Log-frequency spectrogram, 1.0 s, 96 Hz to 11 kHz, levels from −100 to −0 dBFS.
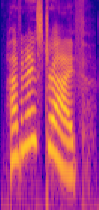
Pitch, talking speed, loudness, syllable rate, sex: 335 Hz, 240 wpm, -13 LUFS, 6.8 syllables/s, female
